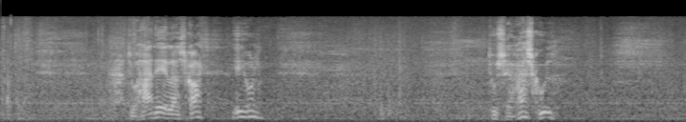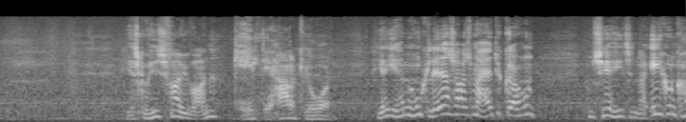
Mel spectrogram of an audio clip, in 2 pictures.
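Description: Middle-aged men talk with animation inside a car.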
